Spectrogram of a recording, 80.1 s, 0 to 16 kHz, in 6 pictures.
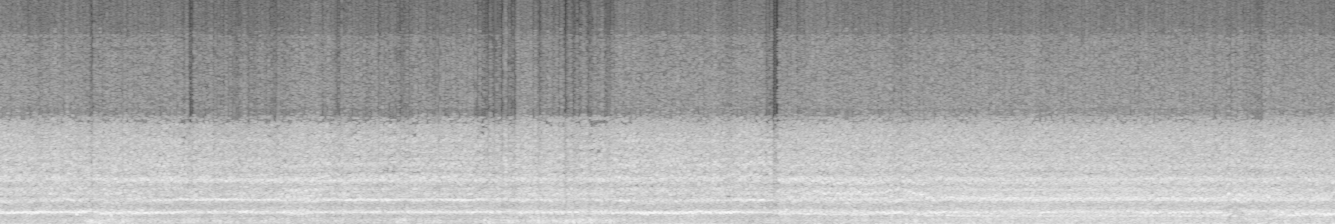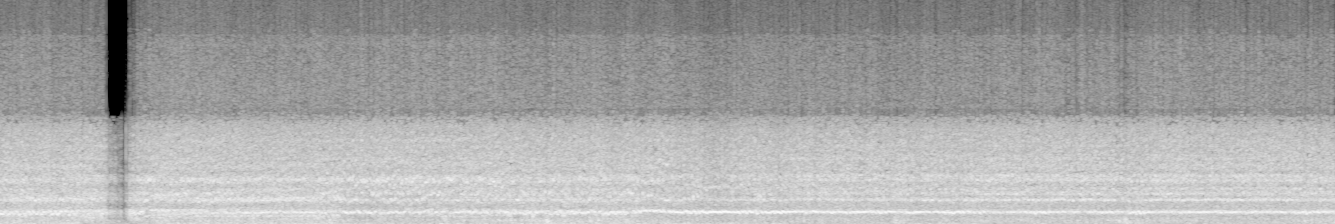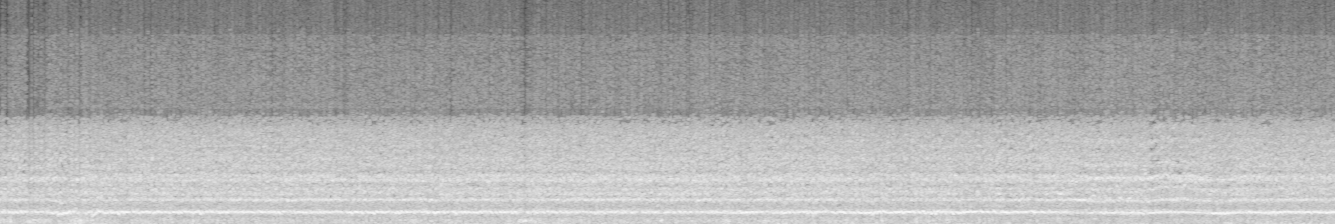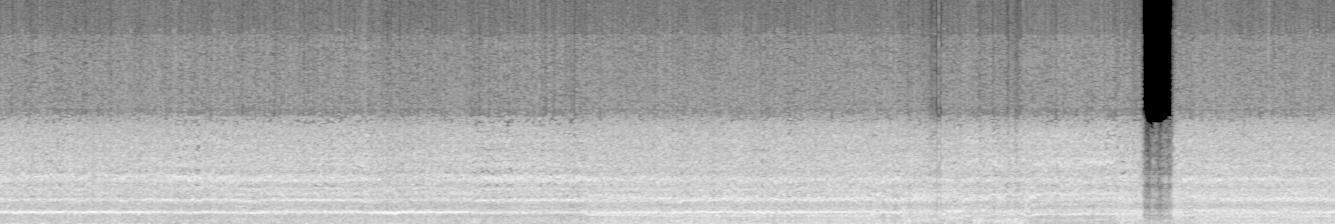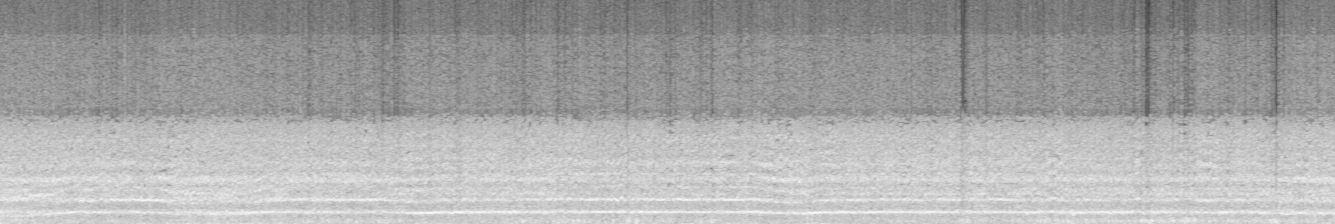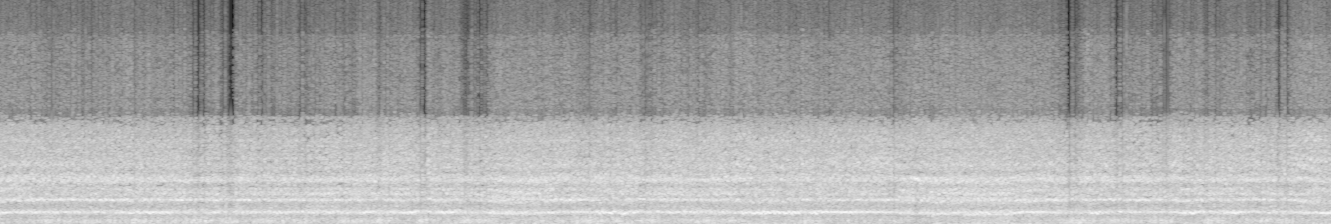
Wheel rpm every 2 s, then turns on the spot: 230, 230, 230, 220, 210, 200, 130, 130, 190, 210, 230, 230, 230, 230, 230, 230, 230, 230, 230, 220, 230, 230, 220, 200, 150, 140, 170, 220, 230, 230, 230, 230, 230, 230, 230, 230, 230, 230, 220, 230.
none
